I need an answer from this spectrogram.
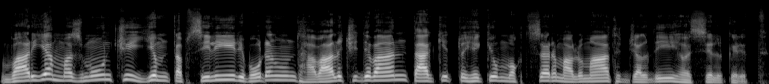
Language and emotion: Kashmiri, neutral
